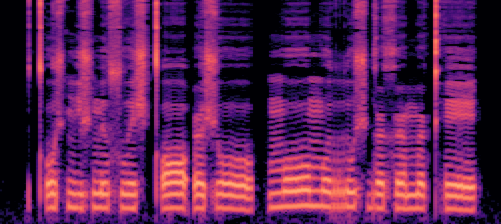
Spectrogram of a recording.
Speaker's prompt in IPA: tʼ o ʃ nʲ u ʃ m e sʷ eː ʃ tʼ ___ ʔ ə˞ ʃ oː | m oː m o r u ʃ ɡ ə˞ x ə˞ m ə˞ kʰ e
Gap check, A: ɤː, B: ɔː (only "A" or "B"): B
